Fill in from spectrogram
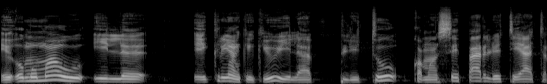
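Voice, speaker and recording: A man speaks with a bright, sharp tone and lively intonation. The sound is dry and close, with no echo. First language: an African language (speaking French). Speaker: novelist. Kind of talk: panel discussion.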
